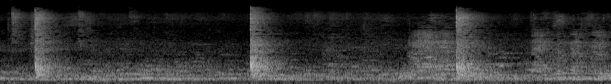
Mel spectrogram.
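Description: Low murmur of voices in a hall, broken by three sharp knocks about two seconds apart.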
